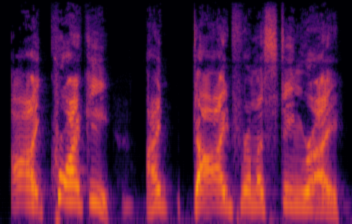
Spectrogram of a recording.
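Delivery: high, loud, drawn-out mock Australian accent. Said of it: "give us your best Australian accent".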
